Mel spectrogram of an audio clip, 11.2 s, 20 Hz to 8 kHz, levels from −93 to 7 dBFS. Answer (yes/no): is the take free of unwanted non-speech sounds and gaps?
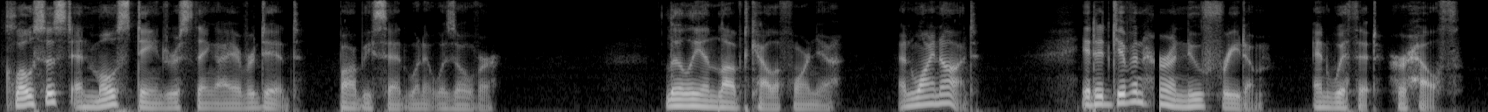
no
